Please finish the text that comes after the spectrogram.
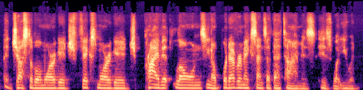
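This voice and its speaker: A man's voice: medium pitch, steady tone, a little fast, slightly rough, no room sound. A middle-aged man, a financial advisor, explaining plans in a podcast chat with many restarts and fillers. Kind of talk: podcast conversation.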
